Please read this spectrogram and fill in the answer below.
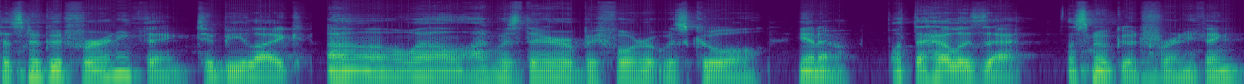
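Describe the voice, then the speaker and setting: A man with a Canadian accent uses a normal speaking voice with lively intonation at a fairly quick pace, on a very clean recording with a silent background. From Canada. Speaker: podcast host and author, teacher. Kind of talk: casual interview chat.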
